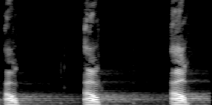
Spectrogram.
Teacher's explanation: حرف الطاء يخرج من طرف اللسان مع أصول الثنايا العليا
